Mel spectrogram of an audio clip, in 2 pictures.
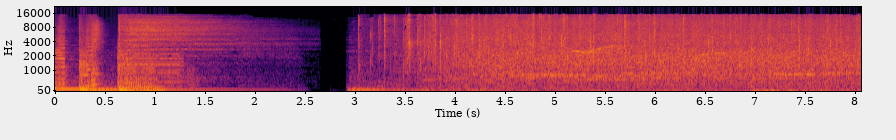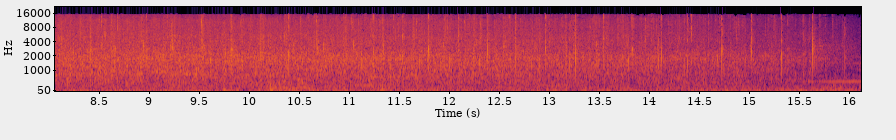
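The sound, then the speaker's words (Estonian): A large audience bursts into sustained applause after a brief musical ending and a moment of silence, the clapping dense and steady, continuing strongly to the end, as performers of the 'Sõnum muusikas' music programme come on stage. “Head inimesed, sõnum muusikas on teie ees aplausiga.”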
